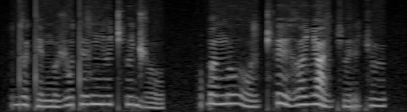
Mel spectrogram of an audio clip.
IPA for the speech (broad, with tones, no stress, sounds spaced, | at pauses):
d ɵ˦˨ t e˨ ŋ ɵ˨ ʒ o˦ t ɨ˦ z ɲ ɨ˦ ɪ̯ cʰ ɨ˦ d͡ʒ ɵ˨ ʊ̯ | ɓ ɐ˦ ŋ ɵ˦ ʊ̯ ɣ o˨ z cʰ e˦˨ ɣ ɐ˦ ʎ a˦˨ z c ɨ˨ r c ʉ˦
